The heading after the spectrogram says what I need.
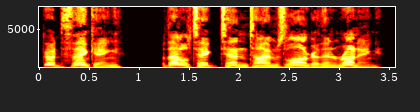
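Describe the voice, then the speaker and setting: A man's voice: mid-range voice, expressive, a little slow, dry recording, clean studio sound, voice pushed up, close to an everyday voice. A man voicing an easygoing young man with a country accent who talks candidly and cautiously, in an audiobook reading. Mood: thoughtful. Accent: American Southern-style country.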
